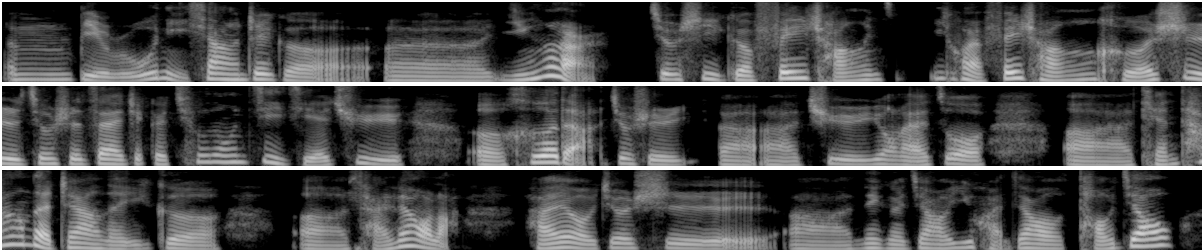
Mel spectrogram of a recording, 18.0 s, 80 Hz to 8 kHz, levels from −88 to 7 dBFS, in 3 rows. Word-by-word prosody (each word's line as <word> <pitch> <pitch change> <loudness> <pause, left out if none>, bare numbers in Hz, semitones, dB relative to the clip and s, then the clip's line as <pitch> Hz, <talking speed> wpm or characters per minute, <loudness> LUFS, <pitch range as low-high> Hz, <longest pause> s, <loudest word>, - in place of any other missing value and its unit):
嗯， 190 -1 -5
比 170 - +1
如 140 +6 0
你 205 - -3
像 190 - +2
这 195 -1 +3
个， 150 -6 -3
呃， 145 -2 -4
银 175 - -1
耳 320 - +5 0.2
就 195 -3 0
是 195 +3 -3
一 190 - -2
个 170 -1 +2
非 225 +8 +5
常 160 -4 -2 0.2
一 230 - -10
款 200 -2 +1
非 225 +1 +5
常 170 -2 -1
合 155 -2 +1
适， 195 -2 +3
就 180 +3 -2
是 175 -1 -1
在 170 0 +3
这 - - -5
个 160 - -2
秋 245 - -8
冬 240 -1 -2
季 230 -3 -3
节 135 -5 -3
去， 155 -3 -3 0.3
呃， 150 -2 -1
喝 230 +9 +7
的， - - +3
就 190 - -3
是 150 -1 -3
呃 145 -2 -3
呃， 135 -1 -5
去 155 +1 -2
用 165 -1 -2
来 135 -2 +1
做， 150 -1 +1 0.4
呃， 135 -2 -2
甜 150 +4 -5
汤 290 +9 0
的 - - +7
这 185 - -1
样 170 -3 +3
的 135 -1 -2
一 140 +3 -8
个， 145 -5 -1 0.4
呃， 130 -2 -4
材 155 - -5
料 235 +3 +5
了。 - - +1 0.4
还 155 +2 +2
有 170 -6 +3
就 175 +2 -2
是， 155 -4 -3
啊， 135 -2 -6
那 165 +3 -4
个 150 -2 -4
叫 155 +1 -1
一 180 - -4
款 195 - -6
叫 160 -3 +2
桃 140 +2 -1
胶， 240 +8 +6
165 Hz, 230 characters per minute, -23 LUFS, 145-190 Hz, 0.4 s, 喝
